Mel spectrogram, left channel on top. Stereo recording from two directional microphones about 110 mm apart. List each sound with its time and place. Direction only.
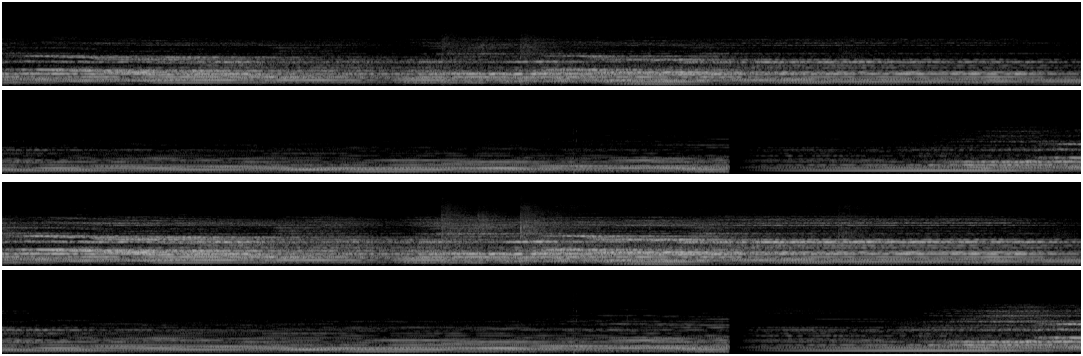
0.0 s music: 15° left (ahead or behind)
4.1 s choir: 15° left (ahead or behind)
20.3 s music: 20° left (ahead or behind)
